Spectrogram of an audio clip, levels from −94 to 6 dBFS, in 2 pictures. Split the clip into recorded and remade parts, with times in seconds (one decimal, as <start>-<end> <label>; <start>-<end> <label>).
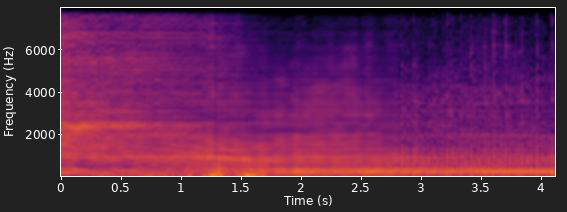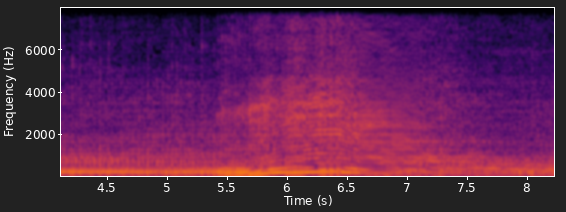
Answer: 0.0-2.8 remade; 2.8-6.6 recorded; 6.6-7.1 remade; 7.1-8.2 recorded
